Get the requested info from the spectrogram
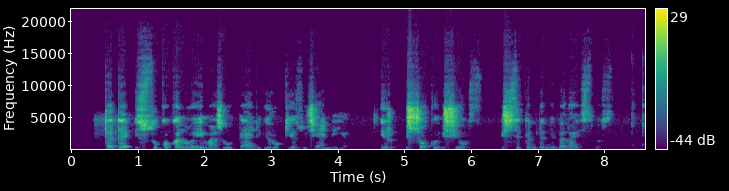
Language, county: Lithuanian, Panevėžys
